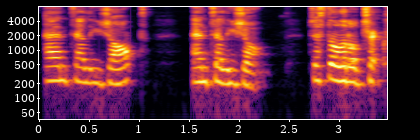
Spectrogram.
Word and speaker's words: intelligent: So T is the last letter here, intelligent, and I don't pronounce that T. But when I have intelligent, I have a vowel here, so I pronounce the T.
